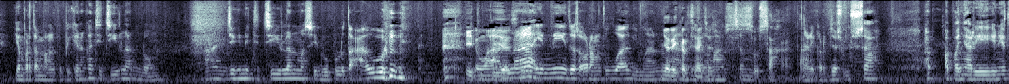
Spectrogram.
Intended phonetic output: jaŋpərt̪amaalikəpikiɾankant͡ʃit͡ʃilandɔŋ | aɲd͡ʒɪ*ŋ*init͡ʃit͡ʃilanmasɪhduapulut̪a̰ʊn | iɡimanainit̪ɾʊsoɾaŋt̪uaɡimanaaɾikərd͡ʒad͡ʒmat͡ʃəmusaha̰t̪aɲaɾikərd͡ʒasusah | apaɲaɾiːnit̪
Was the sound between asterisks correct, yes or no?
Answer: yes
